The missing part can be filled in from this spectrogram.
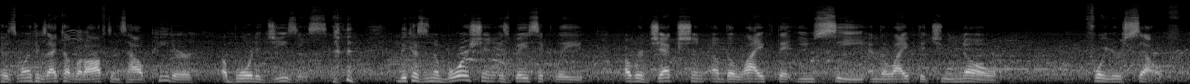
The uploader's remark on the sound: This special episode of CareCast was recorded live at Care Net's 2023 National Conference in Mobile, Alabama.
